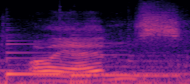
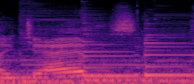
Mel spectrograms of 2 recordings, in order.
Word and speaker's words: Ijams: Today we are going to South Knoxville, south of the river, to a place called IAMS, or IJAMS. IAMS, I think is probably the correct pronunciation, which is a sort of outdoor wilderness area.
